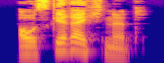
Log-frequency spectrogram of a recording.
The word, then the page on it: ausgerechnet: German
